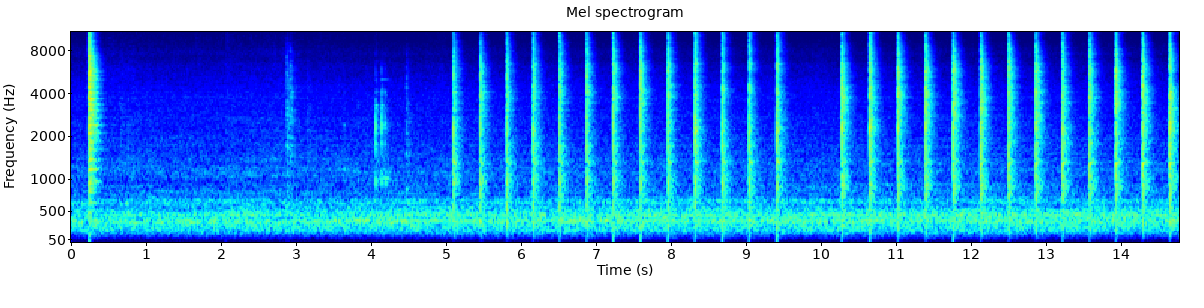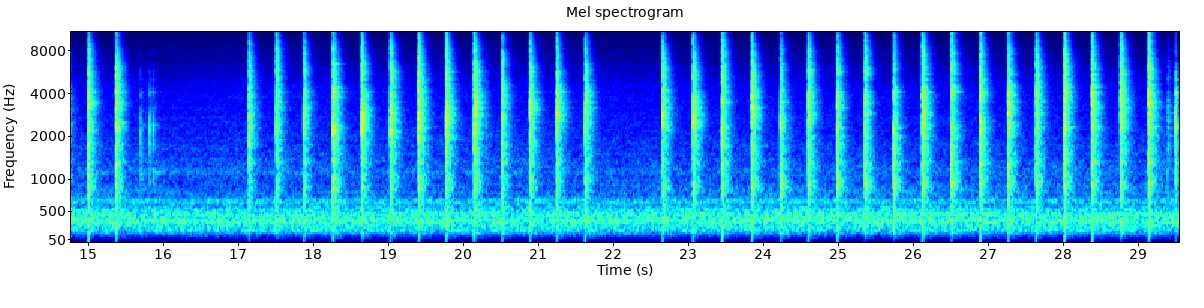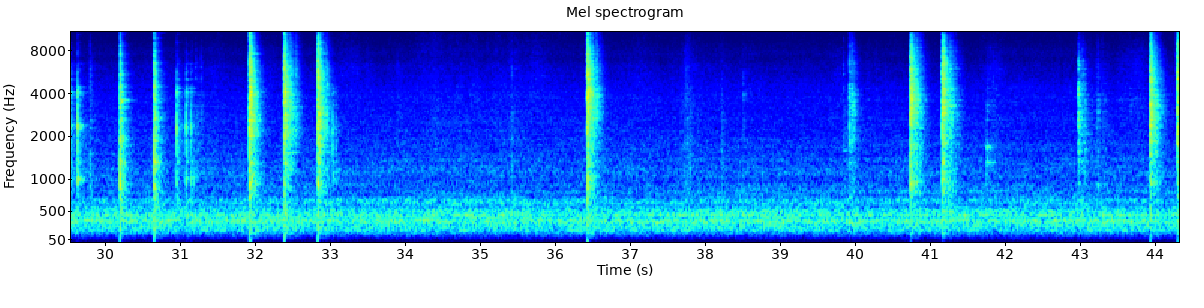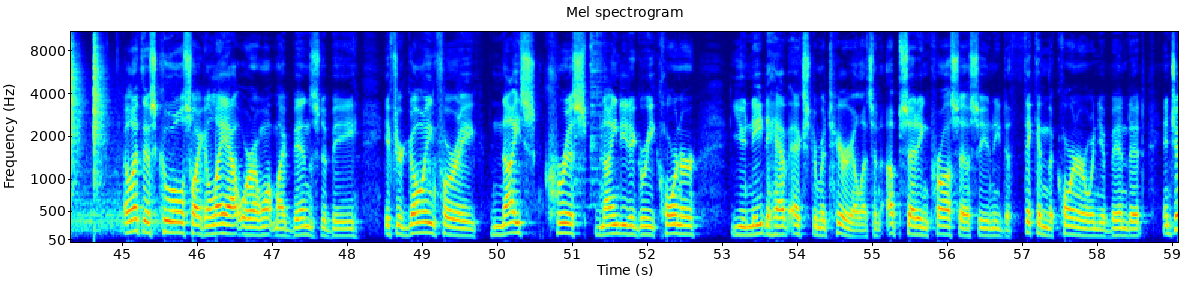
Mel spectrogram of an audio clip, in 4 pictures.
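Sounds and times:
hammer striking steel on anvil: 0:00.2 - 0:00.5, 0:05.1 - 0:09.6, 0:10.3 - 0:15.9, 0:17.1 - 0:21.8, 0:22.6 - 0:31.3, 0:31.9 - 0:33.2, 0:36.4 - 0:36.7, 0:39.8 - 0:42.0, 0:43.0 - 0:44.9.

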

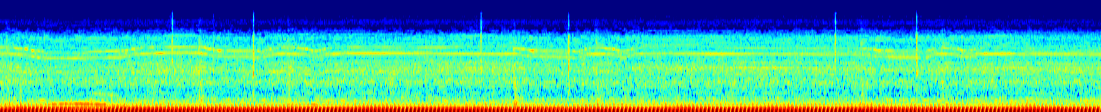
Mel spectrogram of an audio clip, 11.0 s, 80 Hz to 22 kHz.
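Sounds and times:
high wavering whine: 0:00.0 - 0:11.0
hydraulic power pack droning: 0:00.0 - 0:11.0
sharp clicks: 0:00.3 - 0:03.2, 0:04.7 - 0:06.3, 0:08.2 - 0:09.7.

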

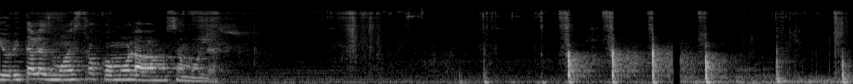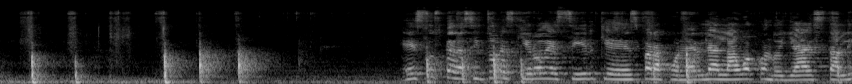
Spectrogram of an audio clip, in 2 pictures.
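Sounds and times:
knife chopping watermelon: 0:04.8 - 0:11.1.

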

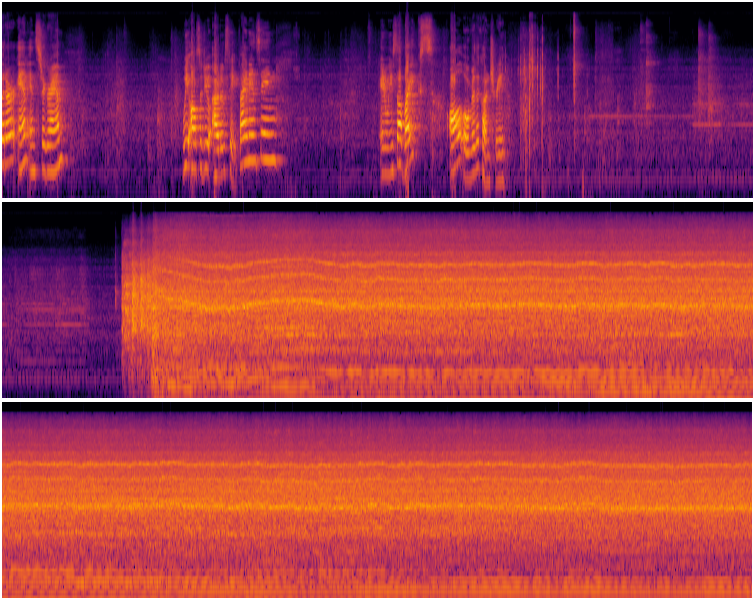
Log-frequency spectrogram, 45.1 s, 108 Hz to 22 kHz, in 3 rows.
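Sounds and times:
motorcycle engine starting and idling: 0:17.3 - 0:45.0.

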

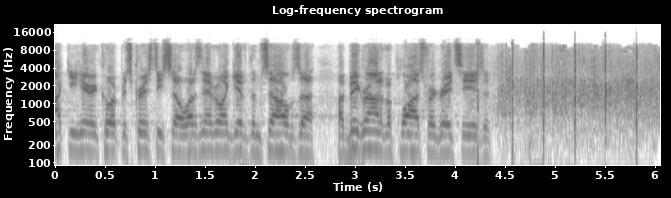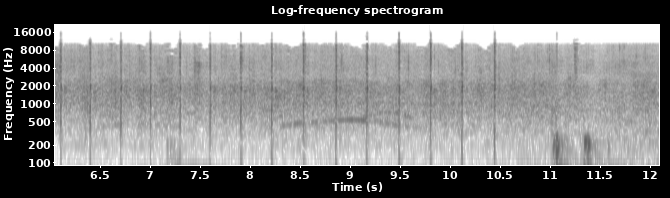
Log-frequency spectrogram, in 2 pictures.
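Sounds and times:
nearby hands clapping steadily: 0:04.2 - 0:12.0
audience applauding: 0:04.3 - 0:12.0.

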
